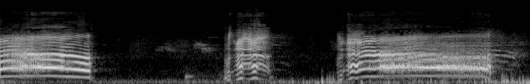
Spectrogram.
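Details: Domestic goat bleating: a loud, wavering, nasal bleat of about one second, a shorter bleat, then a long quavering bleat lasting over a second, with light background noise.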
